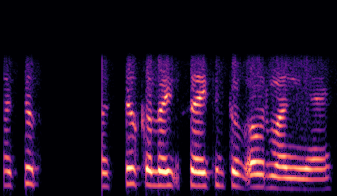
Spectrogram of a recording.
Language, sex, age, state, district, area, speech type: Hindi, female, 60+, Uttar Pradesh, Mau, rural, conversation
